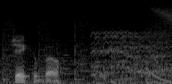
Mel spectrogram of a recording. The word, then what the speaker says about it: Jacobo: trainer name uh I it's Jacob with an O jacobo like the chicken in Final Fantasy venison you are by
